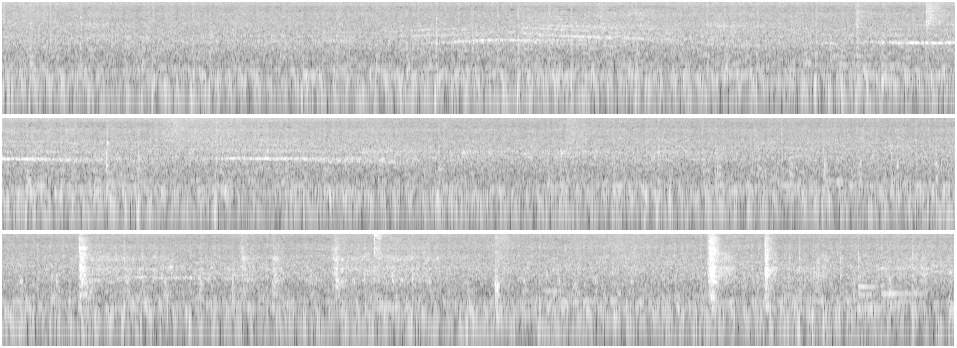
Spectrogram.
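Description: A steady low engine hum throughout. A few faint high calls glide up and down in pitch between about four and thirteen seconds in, and a few sharp clicks come in the last six seconds.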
